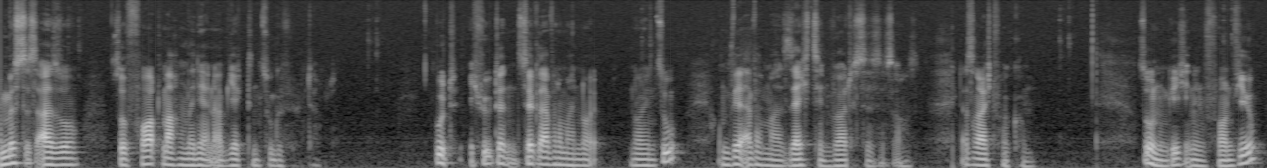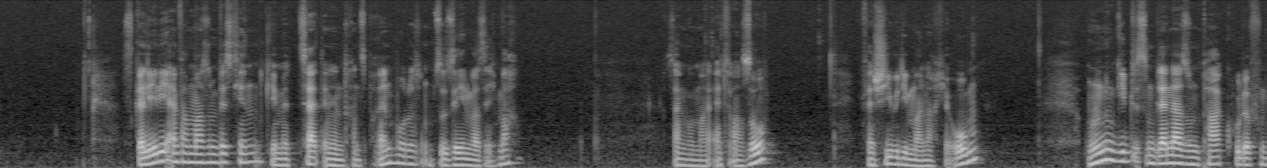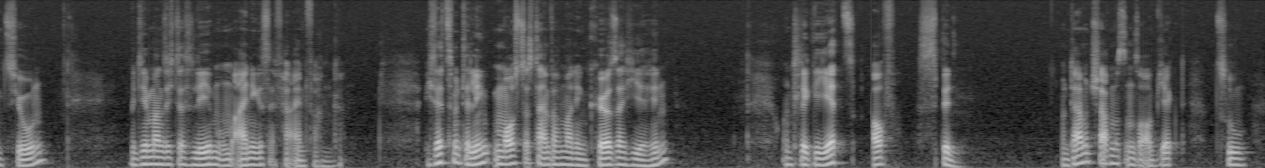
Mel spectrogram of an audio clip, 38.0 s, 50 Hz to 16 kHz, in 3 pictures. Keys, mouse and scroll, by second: 0.8 alt+right click, 3.0 x, 4.5 shift+a, 6.4 click, 13.3-13.8 scroll down 2, 14.2 s, 15.2 click, 15.7 z, 16.6 scroll down 2, 17.0-17.4 scroll up 4, 18.2 s, 19.8 click, 20.8 click, 31.5 click, 34.8 click.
